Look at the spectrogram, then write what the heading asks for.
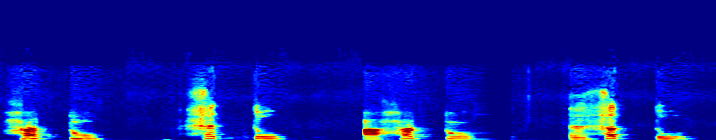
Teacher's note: you would ignore the sound of the ta and straight away join the ha to the ta.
